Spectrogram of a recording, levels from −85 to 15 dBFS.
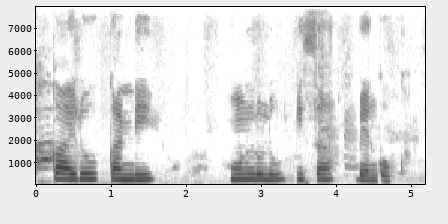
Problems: constant background noise, continuous background conversations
